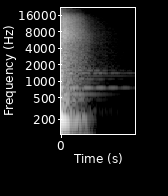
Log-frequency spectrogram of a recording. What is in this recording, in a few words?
CHROME HI, SNARES; Back In Time Records; Big Bang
